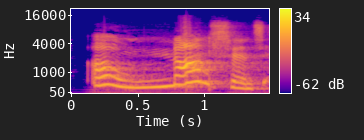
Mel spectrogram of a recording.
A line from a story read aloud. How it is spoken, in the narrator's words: Addie cried passionately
